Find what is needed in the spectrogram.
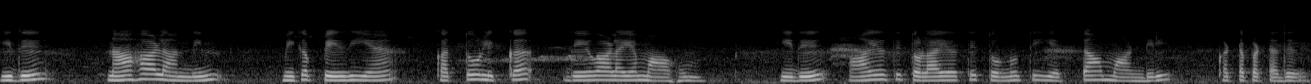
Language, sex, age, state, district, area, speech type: Tamil, female, 18-30, Tamil Nadu, Tiruvarur, rural, read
